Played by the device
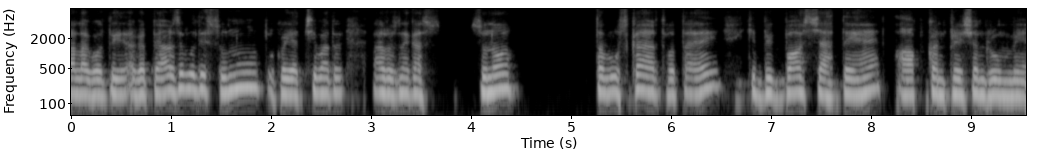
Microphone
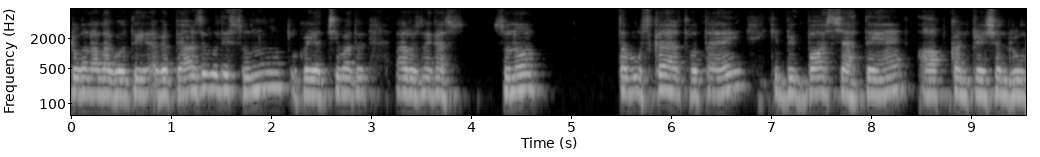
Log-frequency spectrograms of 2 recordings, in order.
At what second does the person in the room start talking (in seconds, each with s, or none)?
none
